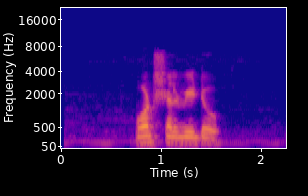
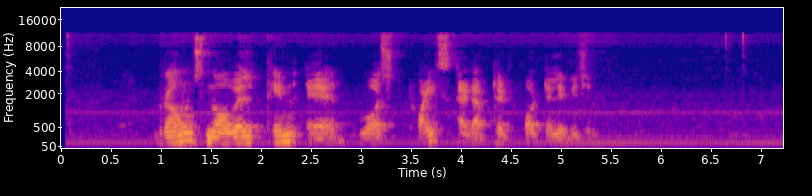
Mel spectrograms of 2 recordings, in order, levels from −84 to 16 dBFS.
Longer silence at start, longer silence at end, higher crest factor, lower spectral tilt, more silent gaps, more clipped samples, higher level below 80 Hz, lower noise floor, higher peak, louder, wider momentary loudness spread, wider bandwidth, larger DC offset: second, 0.75 s vs 0.95 s; second, 0.65 s vs 1.9 s; about the same, 22 dB vs 18 dB; about the same, -4 dB/octave vs -5 dB/octave; neither; neither; second, -62 dBFS vs -56 dBFS; first, -58 dBFS vs -49 dBFS; about the same, -2 dBFS vs -2 dBFS; second, -22 LUFS vs -19 LUFS; second, 11 LU vs 14 LU; second, 7.4 kHz vs 11.5 kHz; neither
